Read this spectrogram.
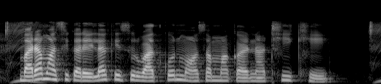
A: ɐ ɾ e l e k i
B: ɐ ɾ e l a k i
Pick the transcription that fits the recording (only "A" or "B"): B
